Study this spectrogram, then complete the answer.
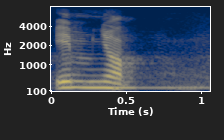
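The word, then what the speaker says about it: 입력: kemudian ada tulisannya iok Bacanya adalah ipnyok tapi karena B ketemu dengan n dibaca apa M berarti menjadi apa imnyok imnyok input data memasukkan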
